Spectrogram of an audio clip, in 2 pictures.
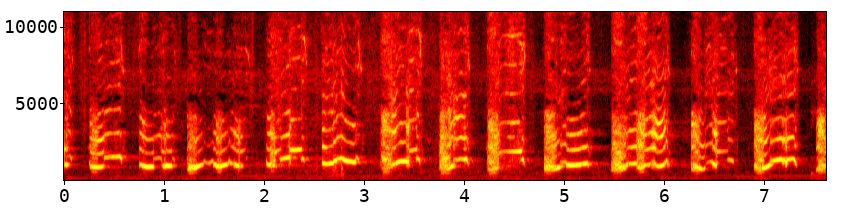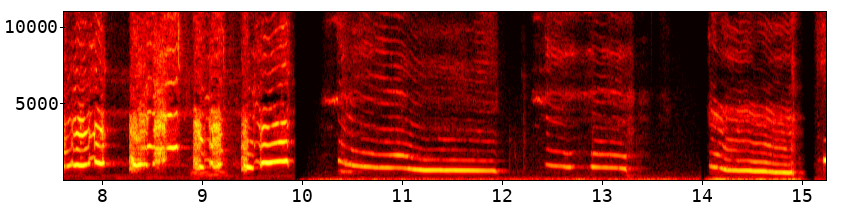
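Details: Dog crying and whimpering, part of a set of sounds of sad or lonely dogs: rapid choppy yelping whimpers for ten seconds, then longer falling whines sliding downward, a faint low rumble beneath.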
